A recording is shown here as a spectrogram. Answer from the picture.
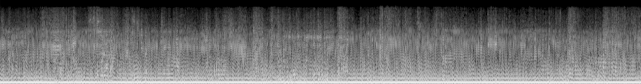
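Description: Live heavy metal band holding one loud, unchanging low note on distorted amplified guitar and bass, heavily overloaded in the recording.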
